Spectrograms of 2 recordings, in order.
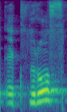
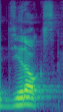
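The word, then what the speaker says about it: Xerox: ई आर ओ एक्स इसे क्या पढ़ेंगे दोस्तों एक्स रोस पढ़ेंगे बिल्कुल गलत इसे हम लोग पढ़ेंगे जेरोक्स अबी कैसे हो जा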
